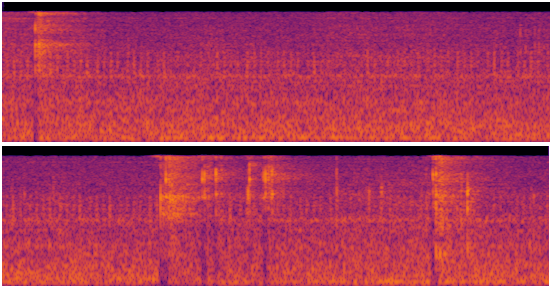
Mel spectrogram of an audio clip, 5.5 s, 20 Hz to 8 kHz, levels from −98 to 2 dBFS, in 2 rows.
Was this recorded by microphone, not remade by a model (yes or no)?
no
